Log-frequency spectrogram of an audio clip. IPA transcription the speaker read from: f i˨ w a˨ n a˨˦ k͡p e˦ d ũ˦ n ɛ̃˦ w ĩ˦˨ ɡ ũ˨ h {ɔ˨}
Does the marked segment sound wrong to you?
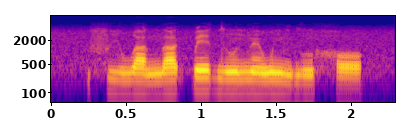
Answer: no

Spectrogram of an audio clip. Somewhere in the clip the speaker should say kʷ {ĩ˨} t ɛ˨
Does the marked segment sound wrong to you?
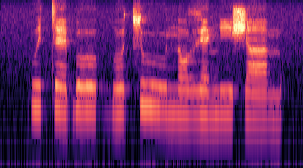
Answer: yes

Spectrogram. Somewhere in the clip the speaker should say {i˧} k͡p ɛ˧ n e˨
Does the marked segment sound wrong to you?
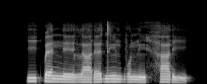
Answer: no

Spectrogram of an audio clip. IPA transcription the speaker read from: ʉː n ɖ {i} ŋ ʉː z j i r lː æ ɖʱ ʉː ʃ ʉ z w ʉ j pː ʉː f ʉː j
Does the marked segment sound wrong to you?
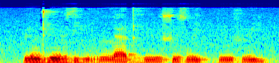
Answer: no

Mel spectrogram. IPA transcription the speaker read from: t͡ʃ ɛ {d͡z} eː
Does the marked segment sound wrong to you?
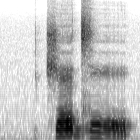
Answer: no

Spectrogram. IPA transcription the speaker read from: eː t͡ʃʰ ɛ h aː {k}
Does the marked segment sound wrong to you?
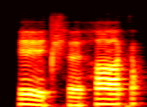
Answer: no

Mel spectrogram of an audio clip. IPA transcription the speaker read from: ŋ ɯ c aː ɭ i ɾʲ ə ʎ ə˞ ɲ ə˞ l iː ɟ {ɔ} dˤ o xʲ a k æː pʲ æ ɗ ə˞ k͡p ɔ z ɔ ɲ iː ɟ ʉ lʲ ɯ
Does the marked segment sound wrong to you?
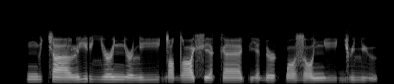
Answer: no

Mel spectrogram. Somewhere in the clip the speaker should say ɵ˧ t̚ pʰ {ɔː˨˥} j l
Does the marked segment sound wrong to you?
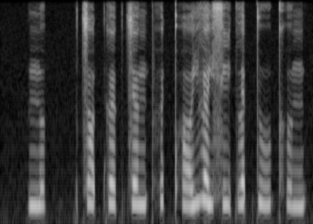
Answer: no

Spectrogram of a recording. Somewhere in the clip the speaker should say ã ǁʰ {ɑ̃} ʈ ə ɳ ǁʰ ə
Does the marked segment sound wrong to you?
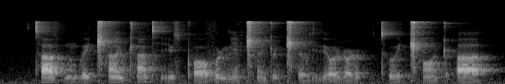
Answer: yes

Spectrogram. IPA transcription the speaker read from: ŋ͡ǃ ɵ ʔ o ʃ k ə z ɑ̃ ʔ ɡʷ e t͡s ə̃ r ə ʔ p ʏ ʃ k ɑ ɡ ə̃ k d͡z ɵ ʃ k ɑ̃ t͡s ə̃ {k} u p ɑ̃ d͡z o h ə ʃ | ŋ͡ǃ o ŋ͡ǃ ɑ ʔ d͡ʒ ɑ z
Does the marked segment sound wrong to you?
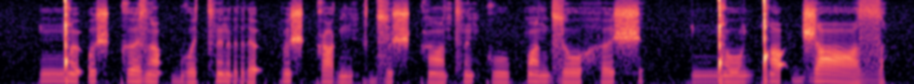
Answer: no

